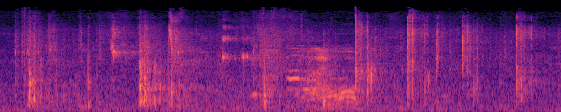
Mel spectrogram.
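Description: Tennis shoes squeak and scuff on a hard court as a player runs.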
